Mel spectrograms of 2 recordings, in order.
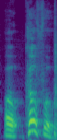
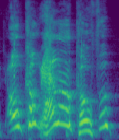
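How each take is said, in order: First: Said in the usual way. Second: High, loud delighted hello; light up as your friend walks in; excited greeting. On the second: Real, not acted. Greeting a newly arrived friend.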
